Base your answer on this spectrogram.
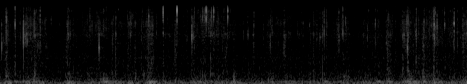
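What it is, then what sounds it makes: Dry pine cones. Long painted nails and fingertips scratch and tap the scales of a small pile of dry, woody, hollow-scaled pine cones resting on a table. The result is a quiet, steady stream of dry crackling and scratching, with bright, sharp clicks and taps scattered throughout over a soft low rumble.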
